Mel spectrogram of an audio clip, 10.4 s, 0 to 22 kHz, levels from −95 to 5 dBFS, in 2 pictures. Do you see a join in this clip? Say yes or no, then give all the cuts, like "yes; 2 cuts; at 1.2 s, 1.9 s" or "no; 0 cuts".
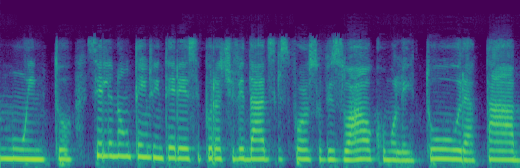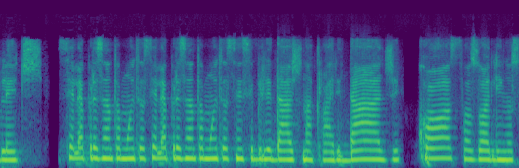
yes; 3 cuts; at 1.5 s, 2.8 s, 6.7 s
